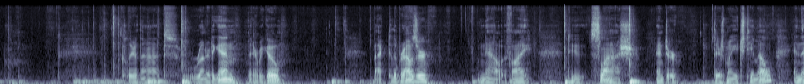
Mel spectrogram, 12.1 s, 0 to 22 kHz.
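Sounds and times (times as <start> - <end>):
keystrokes on computer keyboard: 1.2 - 1.9.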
